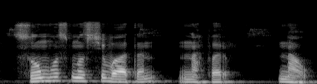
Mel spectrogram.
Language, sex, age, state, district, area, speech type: Kashmiri, male, 18-30, Jammu and Kashmir, Anantnag, urban, spontaneous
